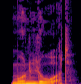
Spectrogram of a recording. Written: mundlort

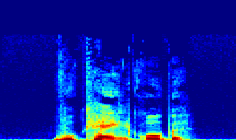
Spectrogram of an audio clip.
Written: vokalgruppe

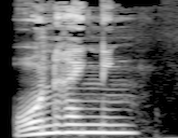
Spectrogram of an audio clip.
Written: rundringning

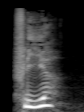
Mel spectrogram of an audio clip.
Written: FLIREN

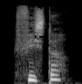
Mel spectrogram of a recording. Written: fister

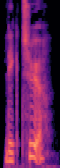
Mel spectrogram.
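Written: LEKTØRER

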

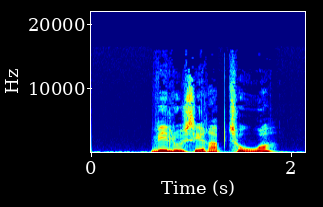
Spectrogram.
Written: velociraptor

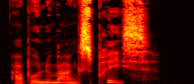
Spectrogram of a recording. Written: abonnementspris

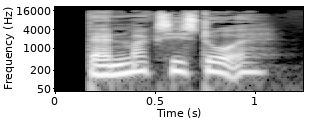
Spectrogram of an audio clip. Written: DANMARKSHISTORIER

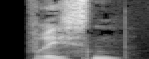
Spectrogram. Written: vrissen

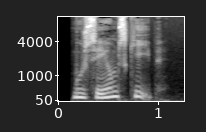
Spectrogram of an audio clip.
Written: museumsskib

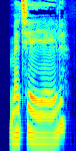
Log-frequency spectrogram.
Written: materiale

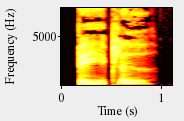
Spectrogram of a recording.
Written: bageplade

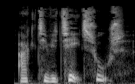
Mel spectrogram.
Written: aktivitetshus

